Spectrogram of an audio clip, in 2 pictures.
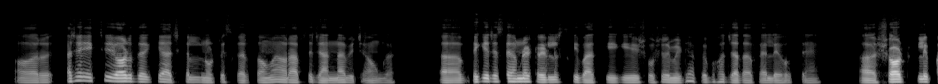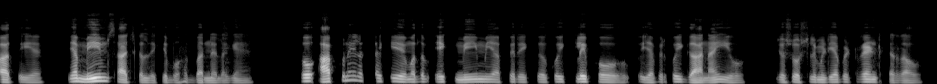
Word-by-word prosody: और 100 +1 -6 0.2
अच्छा 140 +5 -4
एक 165 -3 -3
चीज़ 175 -4 -2
और 145 0 +6
देखिए 125 -1 -4
आजकल 110 0 -5
नोटिस 100 +1 -9
करता 95 0 -10
हूँ 100 +1 -4
मैं 115 - -5
और 105 -2 -3
आपसे 100 +3 -5
जानना 95 0 -4
भी 100 - -7
चाहूँगा। 90 +2 -13
अ, 95 0 -7
देखिए 120 +4 +2
जैसे 135 0 -3
हमने 135 0 +4
ट्रेलर्स 110 -3 -1
की 110 - -6
बात 100 -2 -2
की 100 -2 -5
कि 100 -1 -4
सोशल 100 +2 -8
मीडिया 120 +11 -5
पर 105 - -7
बहुत 115 +3 -11
ज़्यादा 95 -3 -5
फैले 95 0 -7
होते 90 -1 -12
हैं। 90 +1 -15 0.4
अ, 95 -1 0
शॉर्ट 120 +4 +7
क्लिप 125 -1 -1
आती 110 -1 +2
है 100 -1 -6 0.3
या 145 - +8
मीम्स 150 +4 +10
आजकल 100 -2 +1
देखिए 95 +1 -7
बहुत 95 +1 -10
बनने 95 -1 -3
लगे 90 0 -10
हैं। 90 +1 -11 0.5
तो 155 0 +7
आपको 135 +9 +6
नहीं 200 0 -3
लगता 165 -4 -6
कि 135 -2 +1
मतलब 120 +2 -3
1 120 0 +1
मीम 120 +3 +2
या 115 -2 -1
फ़िर 115 +1 -8
1 110 0 -6
कोई 125 - -1
क्लिप 130 +1 +3
हो 100 -3 -1
या 105 -1 -1
फ़िर 115 - -10
कोई 125 -2 -1
गाना 100 -2 +2
ही 115 +1 0
हो 100 -1 -6 0.3
जो 110 - -3
सोशल 110 +2 -3
मीडिया 110 +1 0
पे 115 -1 -7
ट्रेंड 115 +1 0
कर 95 - -9
रहा 95 -1 -5
हो, 90 +1 -10
105 Hz, 235 wpm, -24 LUFS, 95-120 Hz, 0.5 s, मीम्स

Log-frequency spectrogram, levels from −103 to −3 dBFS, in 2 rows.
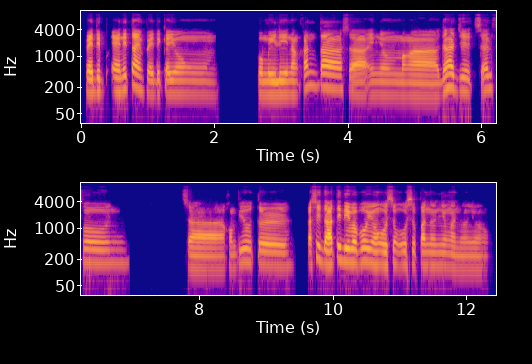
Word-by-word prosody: Pwede 155 0 +5
anytime, 180 +4 +5
pwede 145 -2 -1
kayong 145 0 -2 1.0
pumili 140 0 -1
ng 140 0 -2
kanta 200 -2 +1
sa 70 - 0
inyong 135 0 -8
mga 130 0 -3 0.4
gadget, 170 -6 +1
cellphone, 165 -2 -6 0.8
sa 130 - -4 0.5
computer. 150 0 -3 0.3
Kasi 155 +8 +2
dati, 160 +5 +8
di 180 -1 +7
ba 170 -1 +5
po 180 +2 0
yung 155 -2 +1
usong-uso 155 0 -3
pa 150 -1 -1
nun 145 -1 -7
yung 140 -1 -7
ano, 125 -1 -11
yung 120 0 -12
155 Hz, 125 wpm, -25 LUFS, 140-170 Hz, 1.0 s, dati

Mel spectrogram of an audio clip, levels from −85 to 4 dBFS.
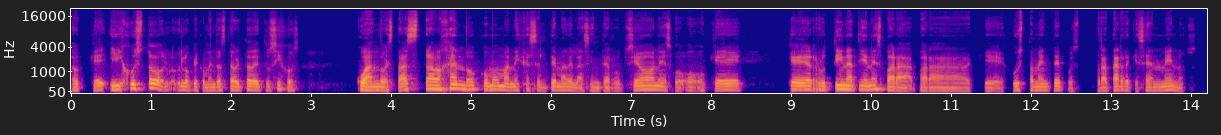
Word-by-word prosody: Okey. 115 +1 -2
Y, 130 0 +3
justo, 165 -1 +5
lo 120 - -9
lo 115 -1 -2
que 115 - -4
comentaste 110 +1 -3
ahorita 115 +2 +1
de 115 -1 +4
tus 110 +2 -8
hijos, 130 -6 -5 0.7
cuando 115 -3 +6
estás 115 +4 +1
trabajando, 145 -1 +4
¿cómo 130 -1 +1
manejas 115 0 -1
el 100 -3 -8
tema 115 -1 0
de 110 - -1
las 90 +1 -6
interrupciones, 115 +7 -2
o - - -5
o 105 - -6
o - - -14
qué 120 -1 -1 0.5
qué 130 -1 +5
rutina 135 +3 +3
tienes 135 +2 +1
para 110 -9 0
para 95 -3 -5
que, 85 -3 -7
justamente, 115 0 -2
pues, - - -15 0.2
tratar 110 +4 -1
de 115 - -4
que - - -14
sean 105 -2 -5
menos? 115 -4 -5
115 Hz, 160 wpm, -24 LUFS, 105-130 Hz, 0.7 s, cuando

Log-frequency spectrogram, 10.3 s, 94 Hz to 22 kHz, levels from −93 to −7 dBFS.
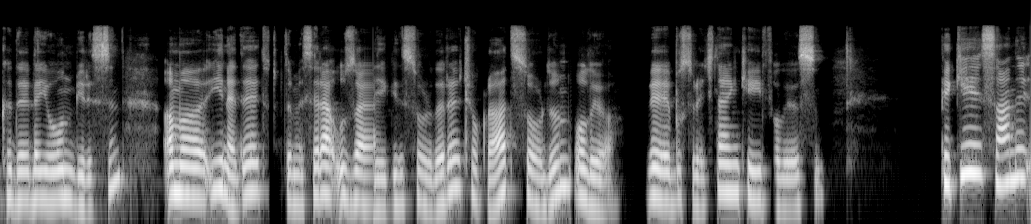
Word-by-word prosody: kadarıyla 170 -1 -1
yoğun 170 0 0
birisin 155 - -2 0.4
ama 190 -1 +5
yine 205 -8 +1
de 205 +2 +1
tutup 205 - -21
da 165 - -3
mesela, 190 +5 +2
uzayla 165 -4 0
ilgili 155 +3 -6
soruları 160 +7 -1
çok 175 - -8
rahat 205 +8 +3
sorduğun 180 +4 -2
oluyor 150 -8 -1 0.3
ve 170 -3 +2
bu 175 - -6
süreçten 175 +7 -2
keyif 170 -5 -4
alıyorsun. 145 +5 -1 1.2
Peki, 315 +7 +4
sende 280 0 +3
175 Hz, 135 wpm, -21 LUFS, 155-205 Hz, 1.2 s, ama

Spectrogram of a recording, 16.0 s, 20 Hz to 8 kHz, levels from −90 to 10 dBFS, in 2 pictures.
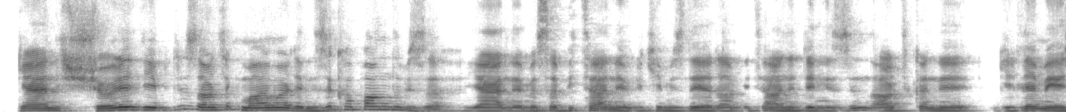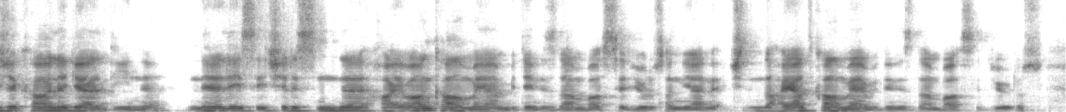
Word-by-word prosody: Yani 145 +1 +4
şöyle 160 +6 +5
diyebiliriz 185 +6 +2
artık: 185 +3 +2
Marmara 170 +1 +5
Denizi 130 +8 0
kapandı 210 -1 +1
bize. 105 -8 -5 0.2
Yani, 115 -1 +1
mesela 120 +2 -3
1 145 -1 -6
tane, 130 -4 0
ülkemizde 120 +1 -2
yer 120 -1 +3
alan 115 -1 -4
1 130 - -9
tane 125 -2 -1
denizin 120 +7 -1
artık 125 +1 -3
hani 125 -2 -1
girilemeyecek 130 +2 +2
hâle 125 0 +3
geldiğini 100 -3 -1 0.2
neredeyse 130 +3 0
içerisinde 125 0 -1
hayvan 120 +3 0
kalmayan 110 -8 -1
bir 100 - -14
denizden 95 -1 -6
bahsediyoruz. 95 0 -6
Hani, 100 +1 -5
yani 95 +1 -4
içinde 120 +1 -5
hayat 115 +2 +2
kalmayan 110 -6 0
bir 90 - -16
denizden 95 0 -9
bahsediyoruz. 95 0 -8
125 Hz, 145 wpm, -23 LUFS, 110-140 Hz, 0.2 s, şöyle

